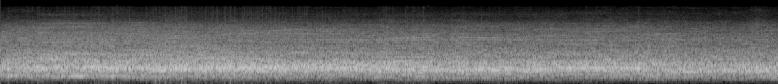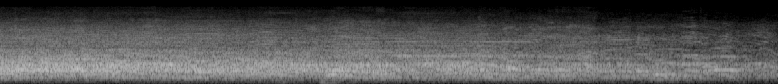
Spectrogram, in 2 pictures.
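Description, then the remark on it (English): A large crowd shouts together in a sustained, loud roar of many overlapping voices, with scattered whoops and cheers, holding steady before easing slightly toward the end. “First of all, you're shouting the wall down.”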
